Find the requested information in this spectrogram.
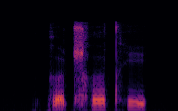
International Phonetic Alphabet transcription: kɤ̰˨˩ʈ͡ʂʰɤ˥ t̪ʰi˥˩

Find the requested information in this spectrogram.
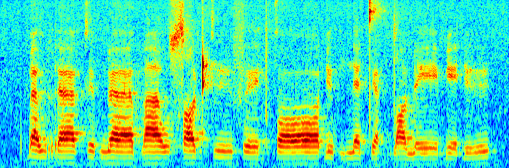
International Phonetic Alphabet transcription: ɓɐwrɐːkɘbɳɐːb aːwsˤeɖ kɨːfɘːdkɔː ɗɨbnɛt̪ɘɡdˤɐ ɳeːɓeɗɨ

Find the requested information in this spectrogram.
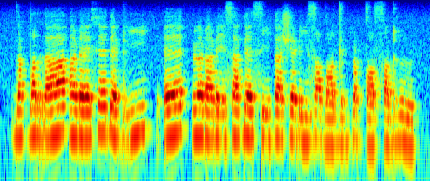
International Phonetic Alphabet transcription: daɖdˤera | aɽɛ xɛɗɛɖʱi | ʔɛ | ɭaɽa ɽe saɠɛsi ɗaʃɛɽi zɯdˤɛ dʌɖpɛɖtˤɛ sˤaɖʱɯ

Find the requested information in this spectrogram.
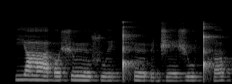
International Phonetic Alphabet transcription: jaːʔɔ ʃøːsʷeː ǃʰøʔʏd͡ʒeː ʒuǃʰɐ

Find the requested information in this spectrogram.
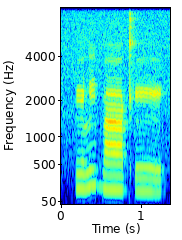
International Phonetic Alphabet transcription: ɪ˨li˦baː˨kʼeː˨

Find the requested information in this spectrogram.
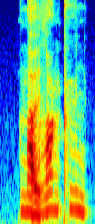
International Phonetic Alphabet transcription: n̪a̰˨˩ɪ̯lɑ˦ŋpʰy˥˨n

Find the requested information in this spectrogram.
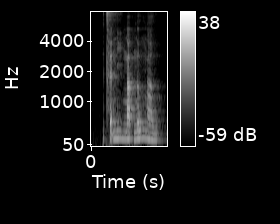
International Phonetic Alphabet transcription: t̪ʰɛ̰˧˨ni̤˨˩ ŋa˨˩t̚ŋə˧w ŋa̤˨˩w

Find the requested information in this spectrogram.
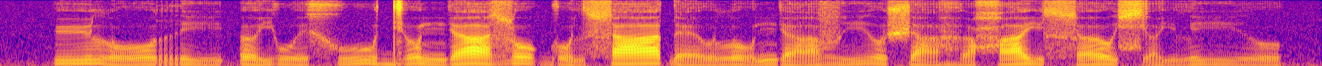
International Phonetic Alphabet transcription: y˦˥ loː˩˧riː˧˩˧ ʔə˧˩˧ju˧˩˧ɪ̯xuː˧˥˧dʲo˧˥˧ nʲaː˧˥˧ɮo˥˧ɡo˧˩˧lʲɬaː˦˥ ɗɛ˩˧ʊ̯ lo˧˩˧nʲaː˧˩˧viː˧˥˧ʊ̯ʃa˧˩˧ ɦə˩˧ħa˧˥˧j ɬɐ˧˥˧ʊ̯ɕɐ˩˧j liː˥˧ʊ̯

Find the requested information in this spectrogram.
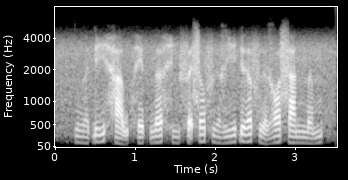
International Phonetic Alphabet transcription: t̪ṳ˨˩ə̯ɗi˨˦ ha˧˩w he˨˩p̚ŋəː˨˦hi̤˨˩ fɛ̰˧˨so˨˦fɨ̤˨˩ə̯ ɣi˨˦ ɗɨ˨˦ə̯fɨ˧˩ə̯ɣɔ˧ sa˧nmə˨˦m

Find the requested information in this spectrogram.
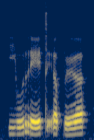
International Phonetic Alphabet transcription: jur etḛɐ̯ pøɐ̯

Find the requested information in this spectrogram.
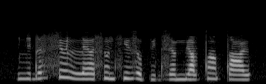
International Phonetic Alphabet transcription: ʎʏ˨dɐ˦z sø˦lːɛ˨ɐ̯ sõ˦dsʲõ˦zo˨pʲʊ˨d zœ˨mʲɔ˨ʎtˤœ̃˦ tˤø˦

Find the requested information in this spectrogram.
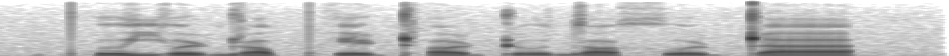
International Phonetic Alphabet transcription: pʰʊ˦jʊ˦˨ ɖɒ˦pʰe˧ʈʰɒ˨ ʈo˨dɒ˦˨xo˧ ʈa˦

